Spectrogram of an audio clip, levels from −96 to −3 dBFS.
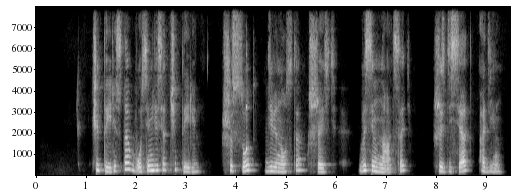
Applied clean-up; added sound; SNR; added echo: neural mask model Resemble Enhance denoiser.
